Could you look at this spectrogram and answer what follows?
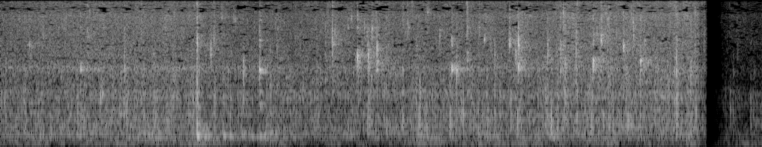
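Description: Thattai rice crackers deep-frying in hot oil over a medium flame, a steady dense sizzle with scattered crackling pops throughout, close and fairly loud, cutting off abruptly near the end.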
